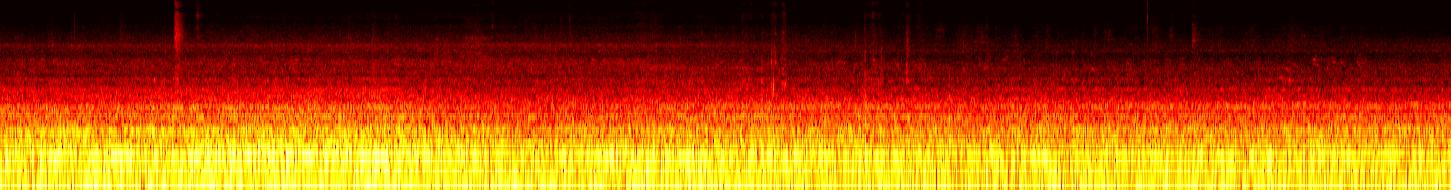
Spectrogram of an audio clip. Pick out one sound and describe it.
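A jet airliner's engines roar steadily, heard from inside the cabin.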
